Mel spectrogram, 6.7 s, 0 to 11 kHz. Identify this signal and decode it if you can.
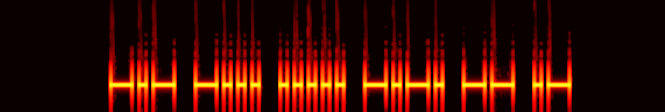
Morse code, heard as a keyed tone, about 17 wpm, 700 Hz. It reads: KB5CMA
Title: USA Call Signs 17wpm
